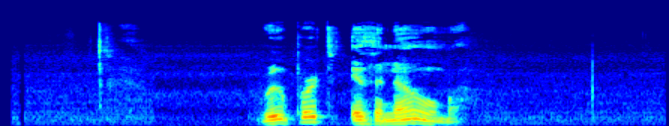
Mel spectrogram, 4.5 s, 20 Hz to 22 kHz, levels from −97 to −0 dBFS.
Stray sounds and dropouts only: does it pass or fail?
pass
